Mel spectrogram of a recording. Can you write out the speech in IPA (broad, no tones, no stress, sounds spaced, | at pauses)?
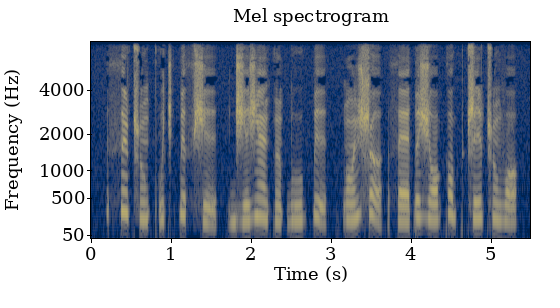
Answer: θ ɪ ʈ͡ʂ ũ kʷʼ ʌ t͡ʃ k͡p ɪ θ ʃ ɪ | d͡ʒ ɪ ʒ ɛ̃ k ə̃ ɓ u k͡p ɪ | ɠ ɔ̃ ʒ ʂ ʌ | θ ɛ ɗ ə ʒ ɔ k ɔ kʷ ʈ͡ʂ i ʈ͡ʂ ũ v ɔ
